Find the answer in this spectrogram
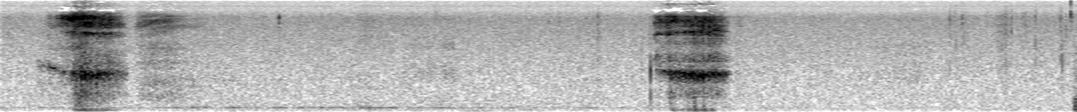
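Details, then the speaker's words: Cat snoring while resting in the sun; she is then woken. "Привет, привет. Здравствуйте. Маня, короче, отдыхает, храпит."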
